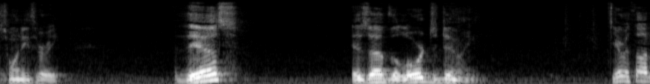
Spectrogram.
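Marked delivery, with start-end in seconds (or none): 1.7-4.8 scripture reading. Acted. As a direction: preach the verse, lingering on each word. Reads the verse emphatically.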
